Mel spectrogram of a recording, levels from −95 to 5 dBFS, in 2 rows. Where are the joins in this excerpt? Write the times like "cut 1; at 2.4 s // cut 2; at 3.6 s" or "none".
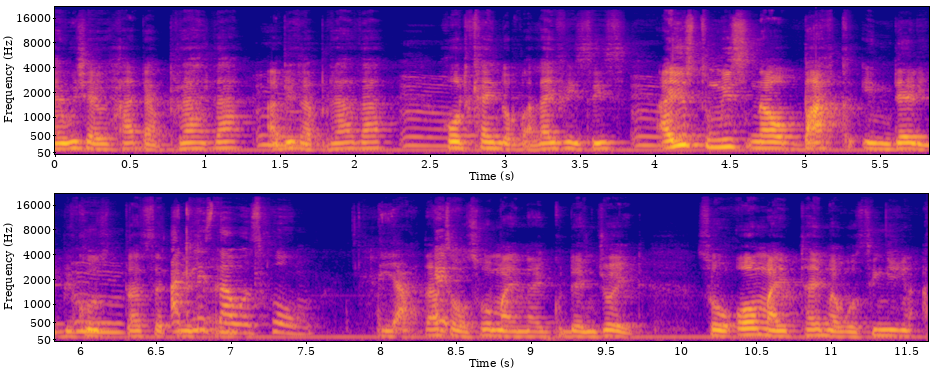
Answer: none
